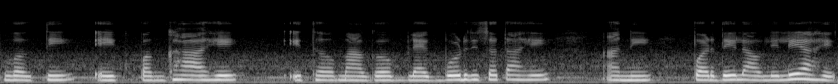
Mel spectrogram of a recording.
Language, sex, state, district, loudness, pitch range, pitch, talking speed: Marathi, female, Maharashtra, Gondia, -15 LUFS, 195-210 Hz, 200 Hz, 100 wpm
